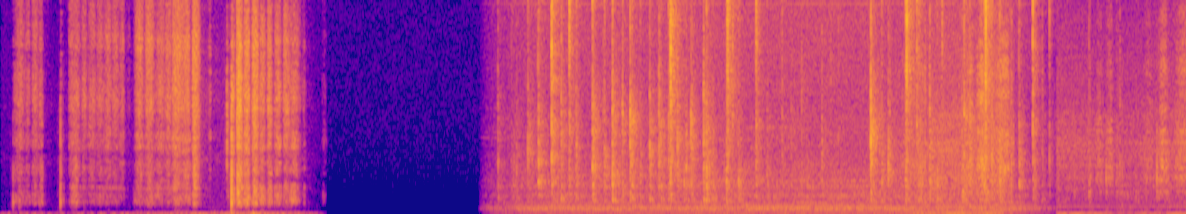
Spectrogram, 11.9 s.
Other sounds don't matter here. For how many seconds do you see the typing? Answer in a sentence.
You can hear the typing for 6 seconds altogether.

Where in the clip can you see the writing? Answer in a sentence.
You can hear the writing from 0.0 to 3.1 s and from 8.9 to 11.8 s.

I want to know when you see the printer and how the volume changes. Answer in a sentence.
The printer can't be heard in this clip.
